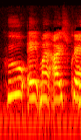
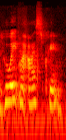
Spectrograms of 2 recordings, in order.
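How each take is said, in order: First: Raised voice calling to someone away; yelling across the room. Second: Said in the usual way. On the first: Real, not acted.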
